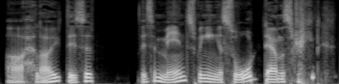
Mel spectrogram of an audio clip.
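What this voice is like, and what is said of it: Bad put-on New Zealand accent. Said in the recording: “That's a really bad New Zealand Kiwi accent.”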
